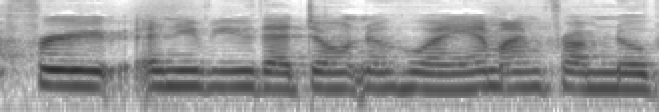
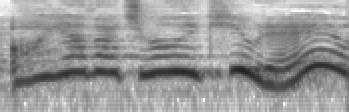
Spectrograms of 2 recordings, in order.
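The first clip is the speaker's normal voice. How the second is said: higher, agreeable tone with a tag "eh?"; validation-seeking eh; 8 semitones higher than usual. Shown as a demonstration. Canadian showing how she uses eh, higher and agreeable. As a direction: lift it high, fishing for agreement. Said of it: "I just more so say".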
